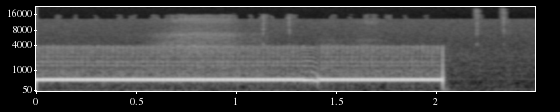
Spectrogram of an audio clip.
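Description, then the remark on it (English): A steady, loud electronic Google Voice phone tone, heard while a call connects, holds one unbroken pitch for about two seconds, then cuts off abruptly into near silence. No voices accompany it. “tone, and Google Voice will try to connect you.”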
